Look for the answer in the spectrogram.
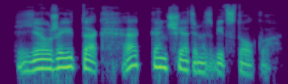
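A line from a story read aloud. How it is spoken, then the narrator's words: Mumbling. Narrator (Russian): пробормотал я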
